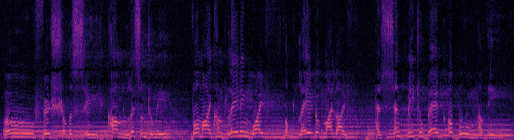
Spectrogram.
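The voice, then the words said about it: Very mournful voice. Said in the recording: “in a very mournful voice”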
